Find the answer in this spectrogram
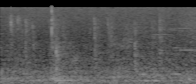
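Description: Near silence: faint room tone with a few weak, short clicks.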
